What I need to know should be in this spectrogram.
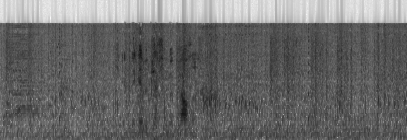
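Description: A cartoon character spins with a whooshing sound.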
